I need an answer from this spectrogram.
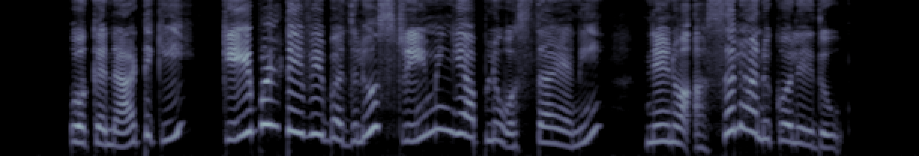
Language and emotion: Telugu, surprised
